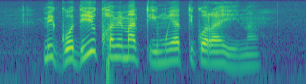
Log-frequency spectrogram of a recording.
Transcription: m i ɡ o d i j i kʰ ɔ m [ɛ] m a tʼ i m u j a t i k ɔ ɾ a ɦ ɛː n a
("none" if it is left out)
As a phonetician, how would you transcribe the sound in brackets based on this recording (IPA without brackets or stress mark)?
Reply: ɛ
